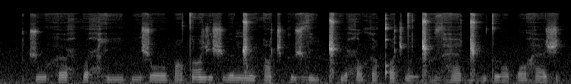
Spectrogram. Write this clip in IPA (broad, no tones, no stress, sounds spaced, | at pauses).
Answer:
t͡ʃ u h œː ħ θ o ħ h iː p iː ʃ oː p æ tˤ œ̃ ʒ i ʃ β ø ŋ͡ǁ œ̃ θ ɑ t͡ʃ k ʉ ʒ z iː ǁʰ y ħ ɔ x ø qʼ o t͡ʃ dˤ ẽ ɡ͡ǁ ɵ z ɦ æ ɡ͡ǁ yː t ɹ ɔ p ɔ ɦ æ ʒ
